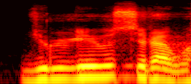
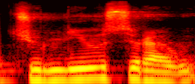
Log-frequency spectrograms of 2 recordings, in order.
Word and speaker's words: 율리우스: 그리고 율리우스라고 하기도 하고 줄리우스라고 읽기도 합니다. 같은 이름인데 J를 이제 J 발음을 지읒 발음으로 내는 쪽이 있고, 언어에 따라서는 그것을 발음을 Y 음가로 내는 곳도 있기 때문에 율리우스나 줄리우스나 발음이 다른 것 같지만 동일 인물입니다.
